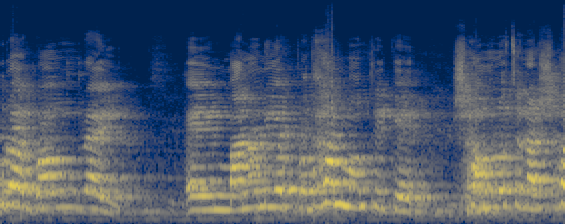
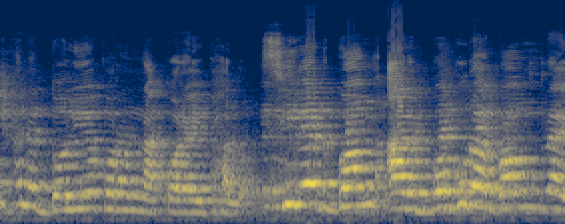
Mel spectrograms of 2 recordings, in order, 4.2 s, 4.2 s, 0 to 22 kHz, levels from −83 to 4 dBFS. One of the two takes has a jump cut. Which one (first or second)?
second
